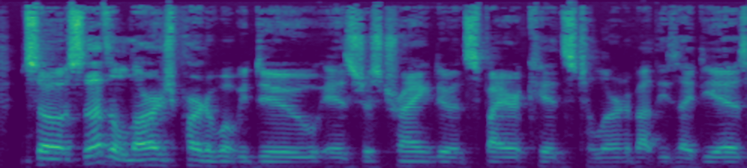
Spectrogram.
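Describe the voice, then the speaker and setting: Speaking with an American accent, a man talks at a fairly quick pace. His pitch is fairly low and his intonation fairly even. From California. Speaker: children's book author. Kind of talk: interview.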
